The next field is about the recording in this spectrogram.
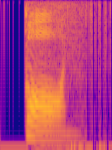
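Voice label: "gon4", Cantonese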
